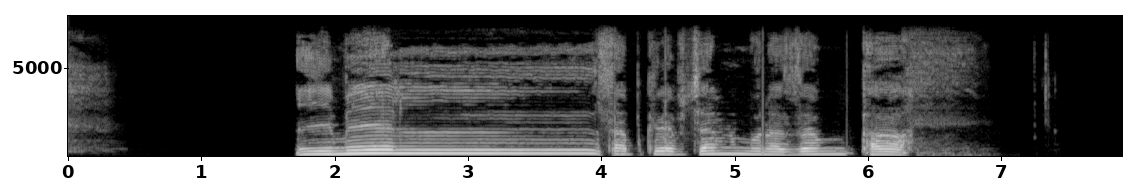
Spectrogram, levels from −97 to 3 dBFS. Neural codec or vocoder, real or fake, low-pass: codec, 16 kHz, 16 kbps, FreqCodec, larger model; fake; 7.2 kHz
